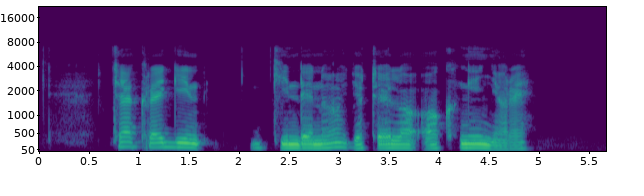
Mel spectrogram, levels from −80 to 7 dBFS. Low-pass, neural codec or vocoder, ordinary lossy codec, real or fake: 7.2 kHz; none; none; real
